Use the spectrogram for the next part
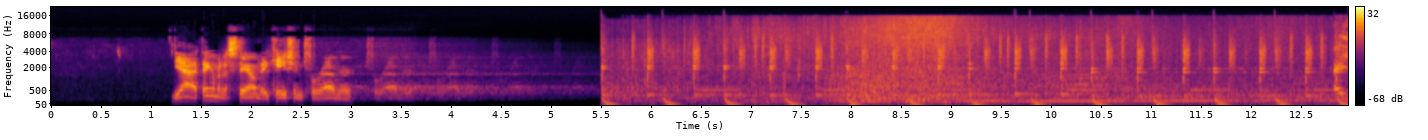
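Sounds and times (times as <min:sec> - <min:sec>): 
speech: 0:01.2 - 0:04.0
rushing wind: 0:05.5 - 0:12.8
jet ski engine droning: 0:05.5 - 0:12.9
jet ski hull slapping over ocean waves in the Florida Keys: 0:05.5 - 0:12.9
water spray: 0:05.6 - 0:12.6.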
